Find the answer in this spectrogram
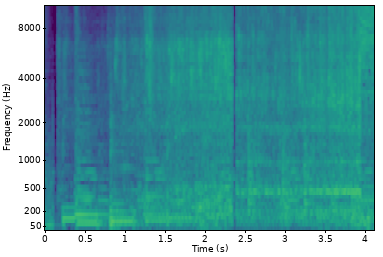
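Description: Water running from a faucet into a sink, over soft background music.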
